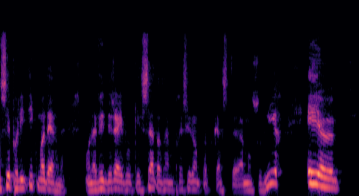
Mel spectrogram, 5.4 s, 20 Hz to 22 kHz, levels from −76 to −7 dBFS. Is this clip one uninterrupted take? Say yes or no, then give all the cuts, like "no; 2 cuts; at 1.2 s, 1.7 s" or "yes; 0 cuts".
no; 1 cut; at 1.2 s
